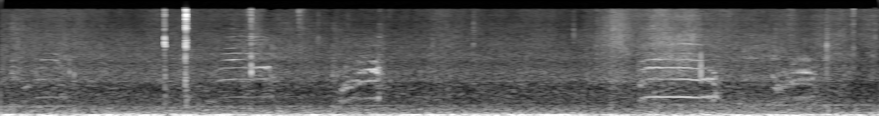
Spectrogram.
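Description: Stray tabby cat meowing: a series of short meows, the longest and loudest about five seconds in. Two sharp clicks come just after a second in, over a steady low rumble.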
